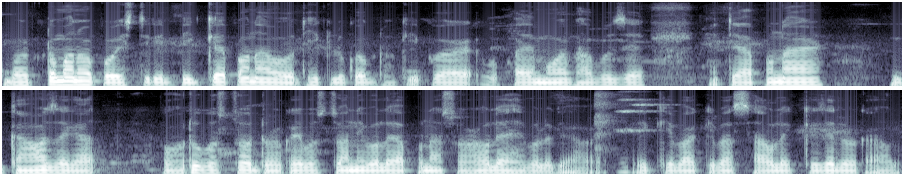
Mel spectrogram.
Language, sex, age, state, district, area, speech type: Assamese, male, 18-30, Assam, Tinsukia, urban, spontaneous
